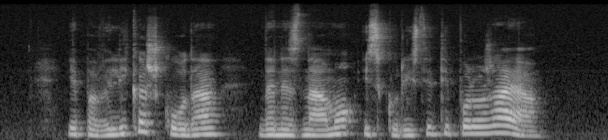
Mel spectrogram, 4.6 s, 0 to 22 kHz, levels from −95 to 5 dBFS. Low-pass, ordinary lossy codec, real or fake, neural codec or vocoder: 19.8 kHz; none; real; none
